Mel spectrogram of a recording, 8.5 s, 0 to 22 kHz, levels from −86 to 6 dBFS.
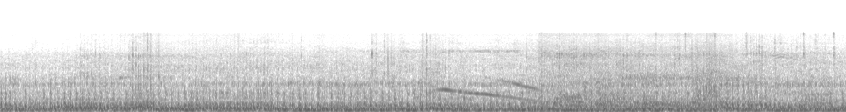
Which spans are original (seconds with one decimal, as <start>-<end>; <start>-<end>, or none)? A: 0.0-1.4; 2.4-2.9; 7.5-8.5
